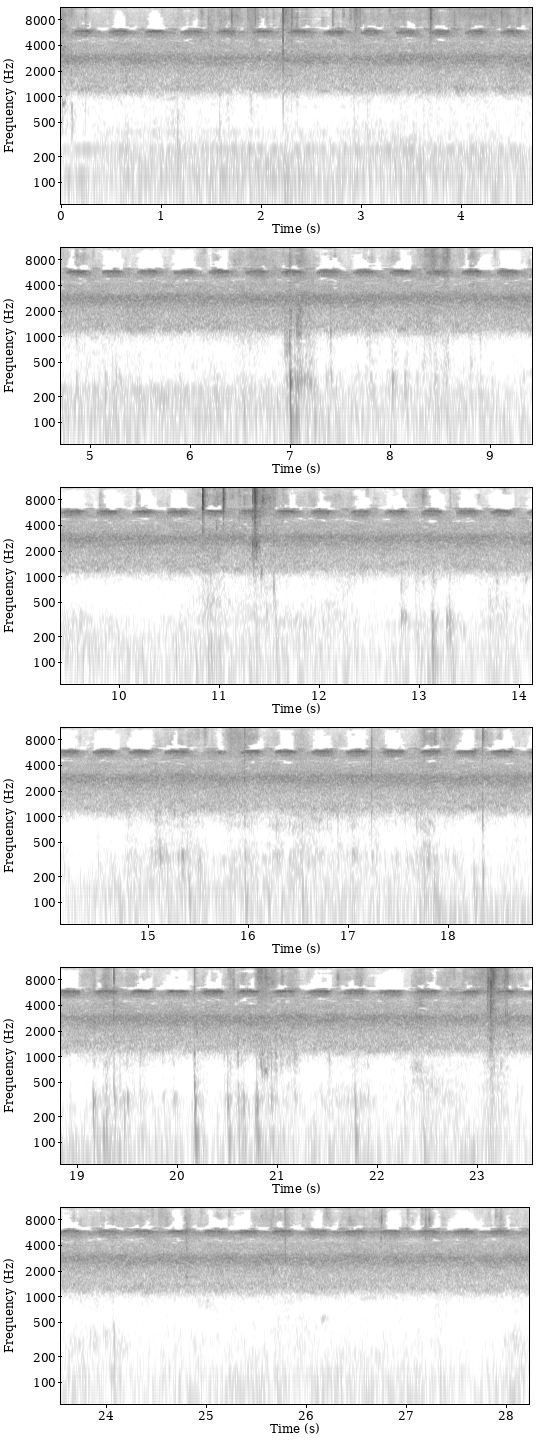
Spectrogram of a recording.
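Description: Insects, crickets or similar, chirring steadily in the wet grass: a continuous high hiss overlaid by a rapid, evenly pulsing higher chirp. A few short sharp clicks and knocks break in, the loudest about seven seconds in.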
